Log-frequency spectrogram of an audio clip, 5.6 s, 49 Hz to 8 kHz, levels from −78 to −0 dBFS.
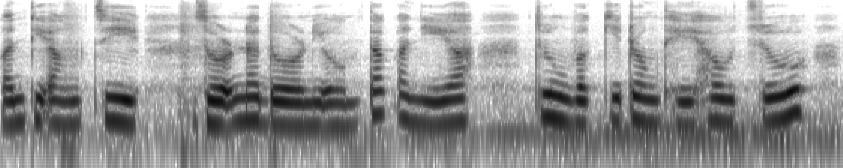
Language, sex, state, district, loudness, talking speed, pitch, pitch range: Mizo, female, Mizoram, Aizawl, -15 LUFS, 170 wpm, 190 Hz, 175-205 Hz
